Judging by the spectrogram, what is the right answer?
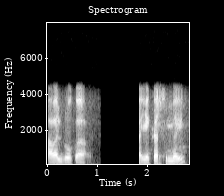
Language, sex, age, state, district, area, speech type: Telugu, male, 18-30, Telangana, Peddapalli, rural, conversation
